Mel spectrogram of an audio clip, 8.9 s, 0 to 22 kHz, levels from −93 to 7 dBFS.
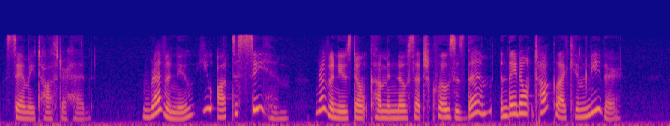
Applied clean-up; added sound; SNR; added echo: none; none; none; none.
